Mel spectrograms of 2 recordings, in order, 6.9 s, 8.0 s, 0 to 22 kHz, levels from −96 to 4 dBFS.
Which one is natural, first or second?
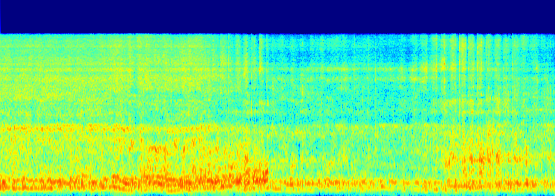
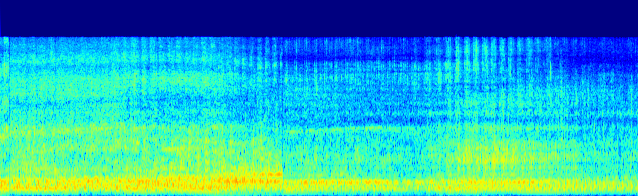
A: second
